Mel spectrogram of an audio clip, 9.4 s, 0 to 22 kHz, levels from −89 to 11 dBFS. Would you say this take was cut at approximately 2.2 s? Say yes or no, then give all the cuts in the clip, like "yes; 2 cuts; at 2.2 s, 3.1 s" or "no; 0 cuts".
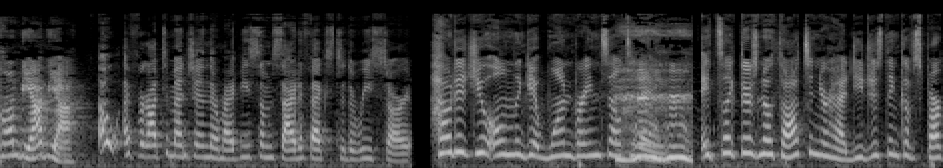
no; 1 cut; at 4.2 s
